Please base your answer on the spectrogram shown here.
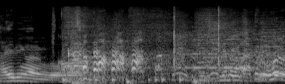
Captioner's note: laughing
